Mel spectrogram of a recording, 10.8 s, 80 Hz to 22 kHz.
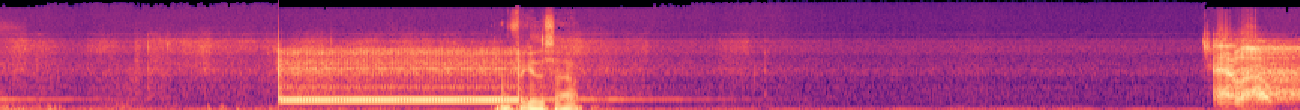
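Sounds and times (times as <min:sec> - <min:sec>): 
telephone dial tone while placing a call: 0:02.4 - 0:04.2
speech: 0:04.2 - 0:05.0.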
